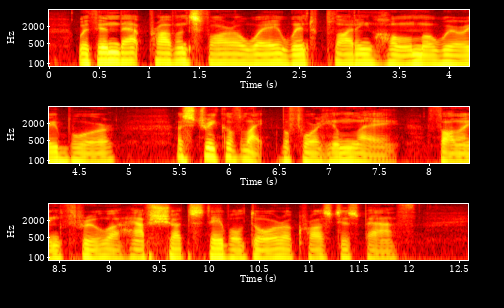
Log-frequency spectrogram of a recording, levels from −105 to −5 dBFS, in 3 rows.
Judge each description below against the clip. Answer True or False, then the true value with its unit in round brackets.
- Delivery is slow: True (125 wpm)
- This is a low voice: True (100 Hz)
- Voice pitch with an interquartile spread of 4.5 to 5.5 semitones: False (2.7 semitones)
